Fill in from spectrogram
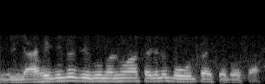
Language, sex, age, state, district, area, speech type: Assamese, male, 45-60, Assam, Darrang, rural, conversation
